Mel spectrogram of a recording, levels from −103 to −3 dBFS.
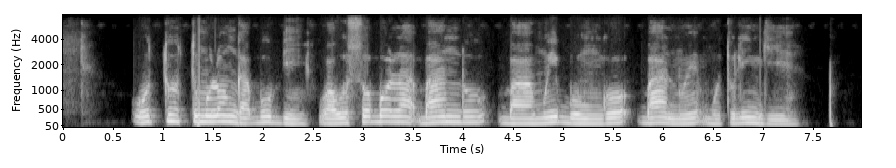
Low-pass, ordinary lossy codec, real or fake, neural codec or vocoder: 7.2 kHz; Opus, 24 kbps; real; none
